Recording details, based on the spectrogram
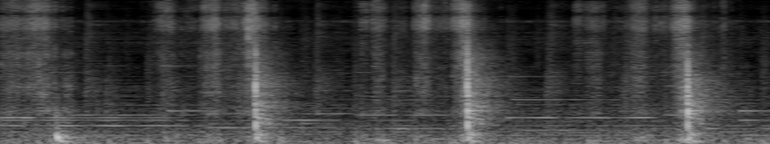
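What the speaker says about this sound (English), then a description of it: "This is the best way to chop onion." A knife chops onion on a board in slow, evenly spaced strokes, each one a crisp thud.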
